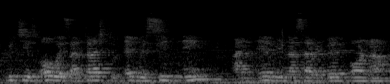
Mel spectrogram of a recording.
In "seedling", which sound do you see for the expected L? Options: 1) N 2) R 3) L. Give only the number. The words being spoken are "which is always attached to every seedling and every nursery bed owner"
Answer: 1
